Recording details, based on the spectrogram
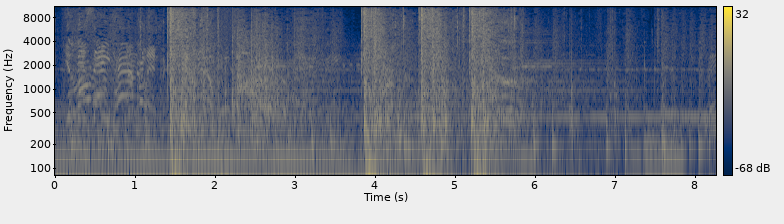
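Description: Gunfire in the Western video game Red Dead Redemption: several loud, sharp bursts of shots in separate volleys, close and booming, with a voice heard between them.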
